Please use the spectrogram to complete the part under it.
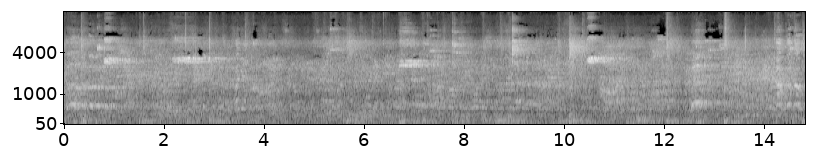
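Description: Men call out to each other in a large echoing gym.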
